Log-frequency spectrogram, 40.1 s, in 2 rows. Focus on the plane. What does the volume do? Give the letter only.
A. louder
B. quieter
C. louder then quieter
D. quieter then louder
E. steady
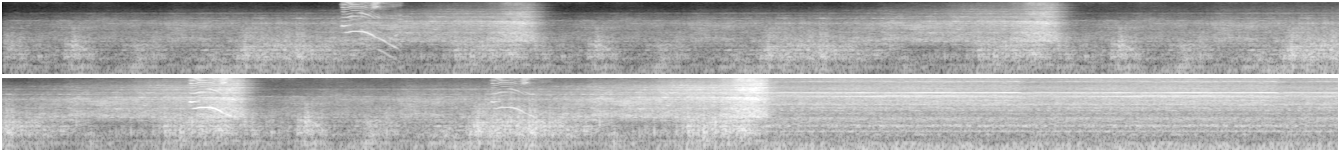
A.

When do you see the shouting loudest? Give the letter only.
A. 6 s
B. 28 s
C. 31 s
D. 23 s
D.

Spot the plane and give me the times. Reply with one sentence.
The plane can be heard from 0.0 to 40.0 s.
